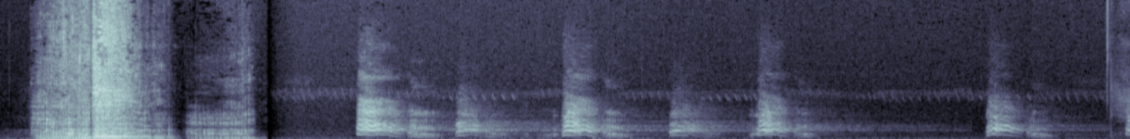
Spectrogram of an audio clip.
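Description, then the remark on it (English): A lion lets out a powerful roar followed by a string of shorter, deep grunting roars spaced about a second apart, trailing off with quiet pauses between them. “Shooting a lion from the back of a Land Rover, this was not. This was man versus beast.”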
